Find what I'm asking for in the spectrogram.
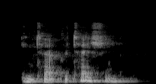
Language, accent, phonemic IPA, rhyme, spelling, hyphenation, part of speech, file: English, Southern England, /ɪnˌtɜːpɹəˈteɪʃən/, -eɪʃən, interpretation, in‧ter‧pre‧ta‧tion, noun, LL-Q1860 (eng)-interpretation.wav
- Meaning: 1. An act of interpreting or explaining something unclear; a translation; a version 2. A sense given by an interpreter; an exposition or explanation given; meaning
